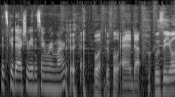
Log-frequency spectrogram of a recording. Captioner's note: laughs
